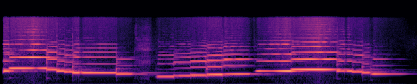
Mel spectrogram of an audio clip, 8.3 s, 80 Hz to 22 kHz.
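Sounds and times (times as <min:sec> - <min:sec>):
clarinet: 0:00.1 - 0:08.3.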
